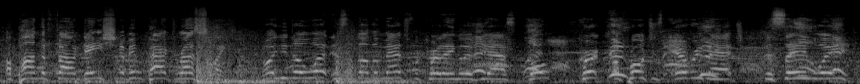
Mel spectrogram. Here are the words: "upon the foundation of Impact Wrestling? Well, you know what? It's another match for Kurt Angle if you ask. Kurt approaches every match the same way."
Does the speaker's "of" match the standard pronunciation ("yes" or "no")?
yes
